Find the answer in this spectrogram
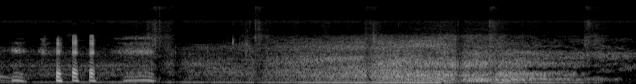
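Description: A vehicle passing on the road, its noise swelling to a peak about four seconds in and then fading, after brief laughter at the start.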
